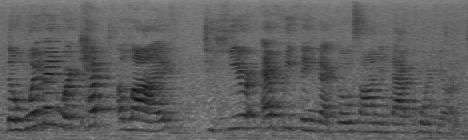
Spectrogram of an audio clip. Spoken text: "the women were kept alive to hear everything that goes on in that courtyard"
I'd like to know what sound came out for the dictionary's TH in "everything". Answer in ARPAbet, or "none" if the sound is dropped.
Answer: TH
